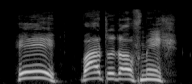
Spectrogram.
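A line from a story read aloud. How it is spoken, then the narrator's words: Calling from behind. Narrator (German): lief ganz hinten und rief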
